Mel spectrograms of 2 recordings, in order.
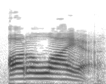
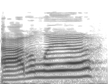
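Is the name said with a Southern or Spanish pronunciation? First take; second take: Spanish; Southern. First: The name is said with a Spanish pronunciation. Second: The name is said with a Southern American pronunciation. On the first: The speaker calls it right. "I just learned it's Atalaya" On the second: The speaker calls it wrong. "which I've been saying all morning"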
